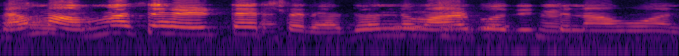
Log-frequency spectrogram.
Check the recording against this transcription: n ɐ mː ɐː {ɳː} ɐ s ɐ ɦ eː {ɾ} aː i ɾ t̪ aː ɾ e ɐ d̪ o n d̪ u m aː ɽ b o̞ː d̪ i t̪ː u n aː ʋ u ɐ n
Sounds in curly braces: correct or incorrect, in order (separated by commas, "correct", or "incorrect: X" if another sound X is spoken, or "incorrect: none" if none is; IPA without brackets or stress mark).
incorrect: mː, incorrect: ɭ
